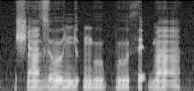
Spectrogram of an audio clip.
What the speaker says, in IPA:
ʃã˨zo˨ʊ̯ɲʊ˦ʔŋu˦ pu˦θɛ˦ʔ bã˦˨

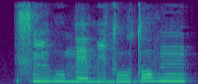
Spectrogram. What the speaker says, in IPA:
sĩ˨ βu˦˨me˨mi˨ duː˨doː˦vũ˦

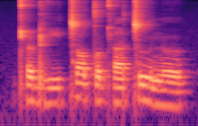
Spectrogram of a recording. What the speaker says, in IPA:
ʈʰʌɖʱiǀu tˤiʈʰaǀuno

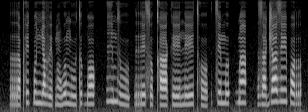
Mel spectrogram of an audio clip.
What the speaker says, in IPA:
ra˨pʰe˦k͡po˦ ɲa˦ve˨ɓũ˨ wo˦ŋuː˨tʊ˦ɡ͡bɔ˦ | ɣi˦mzuː˨ | re˨˦so˨ kʰaː˨keː˨ neː˨˦tʰo˨ | t͡se˦mʊ˦ | ɡ͡bã˦ | za˨d͡ʒaː˦zeː˦ pɔ˦r

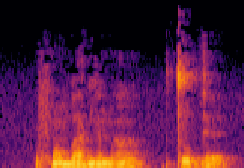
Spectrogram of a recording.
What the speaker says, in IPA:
fɔ̃˦ba˦ ɡɛ̃˦˨mã˨˦ | to˧ɡɛ˨

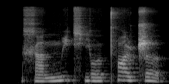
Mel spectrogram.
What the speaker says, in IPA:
xa˧˥n mi˥˩t͡ɕʰjo˧˥ʊ̯t̪ʰɑ˥˧ʊ̯ ʈ͡ʂɤ˥˩

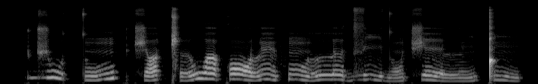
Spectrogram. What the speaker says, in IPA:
d͡ʒu˥˩tːũ˩˥ | t͡ʃɐ˩˥ǁɘ˩˥ wɐ˥˩kɔ˥˩ lẽ˥˩fõ˥˩lːɘ˥˩ d͡zi˥˩dõ˩˥t͡ʃe˥˩ lːĩ˩˥ǃĩ˥˩

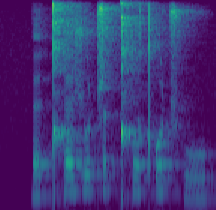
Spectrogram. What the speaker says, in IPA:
ɛ˨ǃʰɛ˥ʒu˥ʈ͡ʂə˥ ǃʰɤ˦tʼo˥ʈ͡ʂʰu˩

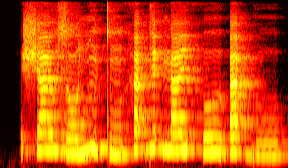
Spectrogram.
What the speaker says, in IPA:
ʃa˦ʊ̯ zɔ˨ɲũ˦˨ tũ˨ hä˦ʔɡɛ˦ʔŋa˦ɪ̯ ho˦ʊ̯ʔä˦ʔ bu˨

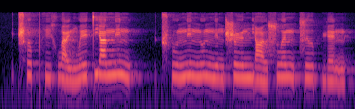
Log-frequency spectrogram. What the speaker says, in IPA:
ʈ͡ʂʰɤ˥˨pʰi˨˦ xwa̰˨˩ɪ̯n̪we˦ɪ̯ t̪jä˦n̪i˥˨n | ʈ͡ʂʰu˨˦n̪i˥˨ n̪u˥˨n̪i˨˦n ʂɻ̩˦n̪jɑ˨˦ʊ̯ swə˥˨nt͡sɹ̩˥˨ pɥɛ̰˨˩n

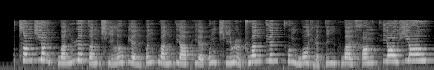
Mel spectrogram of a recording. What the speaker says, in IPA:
t͡sɑ˥ŋɕjɑ˥˩ŋpʰwa˧˥n mɥɛ˥˩t̪a˧˥nt͡ɕʰḭ˨˩ lɤ˥pjɛ̰˨˩n pə˥npwa˧˥n t̪jä˧˥ pʰjɛ̰˨˩pɤ˥˩ŋt͡ɕʰi˧˥ɻɻ̩˨˩ ʈ͡ʂwa˥nt̪jɛ˥n t̪ʰʊ˥˧ŋwɔ˥˩ɕɥɛ˩ t̪i˥˧ŋ fwa˥˩ɪ̯ xɑ˥ŋ t̪ʰjɑ˥ʊ̯ɕjɑ˥ʊ̯

